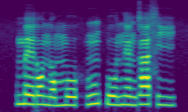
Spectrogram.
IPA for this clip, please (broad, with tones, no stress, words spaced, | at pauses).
mɛ˧ɾɔ˧nɔ˨ mo˨hũ˨˦ k͡po˧nɛ̃˧ɡa˦si˧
